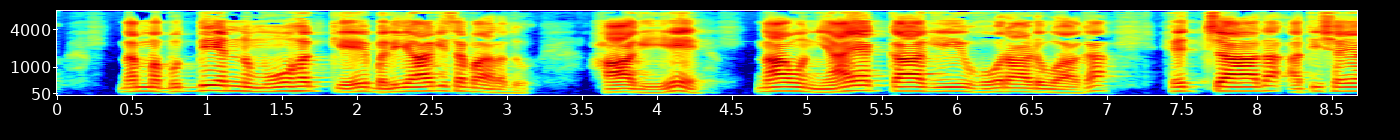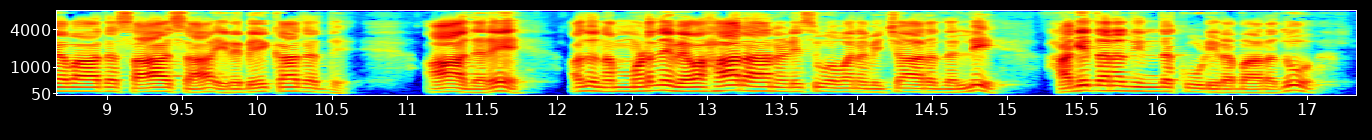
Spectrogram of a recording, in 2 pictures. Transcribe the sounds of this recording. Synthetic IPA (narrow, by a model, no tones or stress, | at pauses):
nɐmːɐbud̪ʱːijɐnːumɔːɦɐkːe̞bɐlijaːɡisɐbaːɾɐd̪ṵ | haːɡejeː | naːʋunjaːjɐkːaːɡiɦɔːɾaːɽuʋaːɡɐ | het͡ʃːaːd̪ɐʔɐt̪iʃɐjɐʋaːd̪ɐsaːɦɐsɐiɾɐbɛːkaːd̪ɐd̪ːe̞̰ | aːd̪ɐɾe̞ | ɐd̪unɐmːɔɽɐne̞ʋjɐʋɐɦaːɾɐnɐɽesuʋɐʋɐnɐʋit͡ʃaːɾɐd̪ɐlːi | hɐɡet̪ɐnɐd̪ind̪ɐkuːɽiɾɐbaːɾɐd̪u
